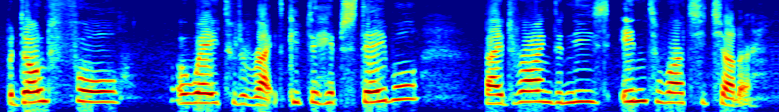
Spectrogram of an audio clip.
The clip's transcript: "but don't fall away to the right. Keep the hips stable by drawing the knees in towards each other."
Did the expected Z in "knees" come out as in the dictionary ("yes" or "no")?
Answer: yes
